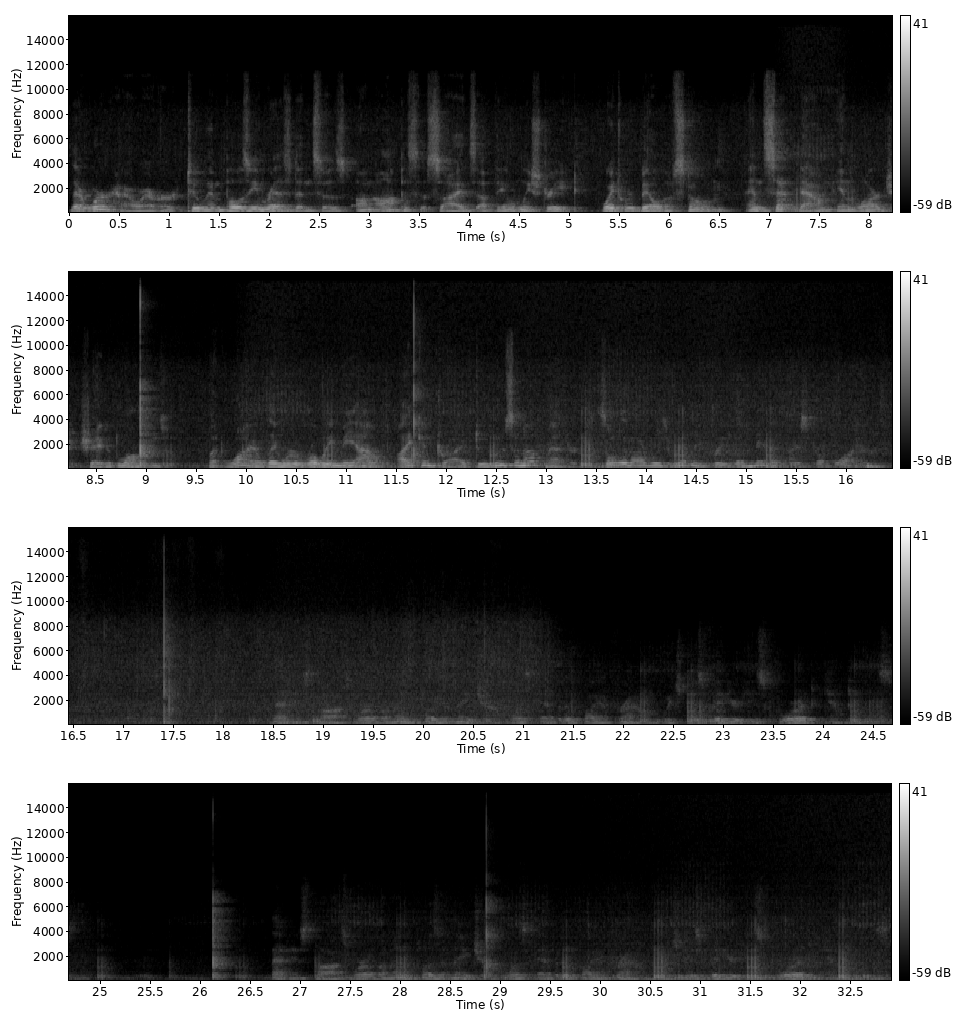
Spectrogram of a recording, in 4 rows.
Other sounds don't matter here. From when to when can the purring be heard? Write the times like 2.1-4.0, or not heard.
7.0-32.8.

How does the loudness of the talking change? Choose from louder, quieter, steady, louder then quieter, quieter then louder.
quieter.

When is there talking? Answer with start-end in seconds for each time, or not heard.
0.0-16.3, 18.5-24.7, 26.7-32.8.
